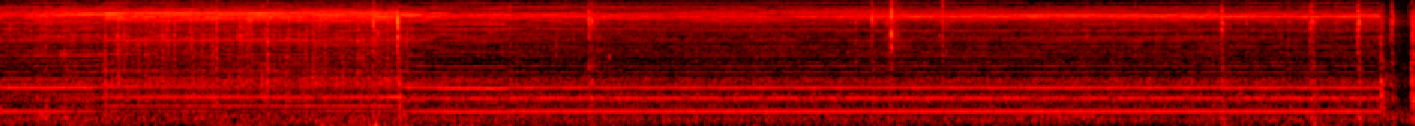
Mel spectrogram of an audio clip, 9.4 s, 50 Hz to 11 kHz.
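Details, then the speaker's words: Creality 3D printer CFS filament feeder after a factory reset; the motor whirs steadily and shifts pitch once but does not grip or pull in the filament, which seems held or obstructed. "I hear the noise, but it's not grabbing the stuff. Something is holding the cable in it."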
